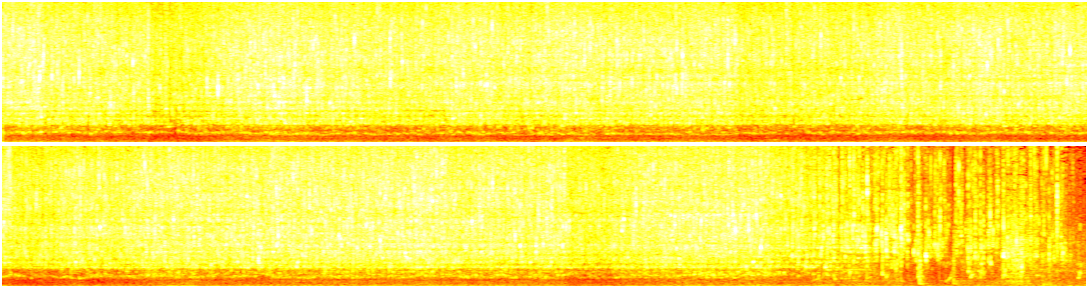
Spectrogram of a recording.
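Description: Water from a garden-hose spray nozzle splashing steadily into the smoker's metal water pan as it is filled, tapering off near the end.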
